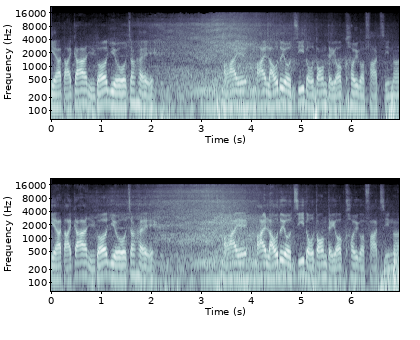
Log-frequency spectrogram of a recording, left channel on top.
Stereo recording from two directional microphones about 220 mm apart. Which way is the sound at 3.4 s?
5° left (ahead or behind).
